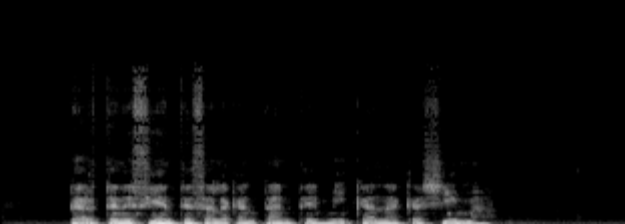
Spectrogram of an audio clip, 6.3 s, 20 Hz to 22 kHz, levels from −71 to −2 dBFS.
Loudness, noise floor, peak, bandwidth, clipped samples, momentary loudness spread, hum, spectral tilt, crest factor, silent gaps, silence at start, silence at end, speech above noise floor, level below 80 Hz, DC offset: -21 LUFS; -56 dBFS; -6 dBFS; 14.5 kHz; under 0.1%; 8 LU; none; -7.5 dB/octave; 16 dB; none; 0.7 s; 1.35 s; 36 dB; -48 dBFS; under 0.1%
